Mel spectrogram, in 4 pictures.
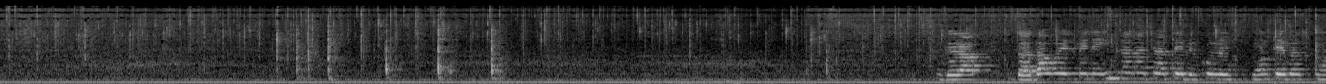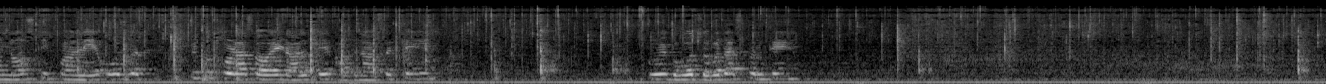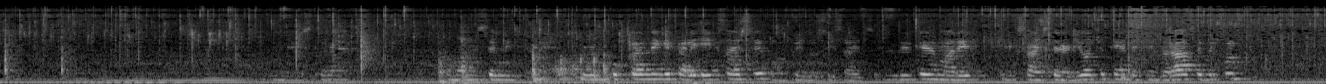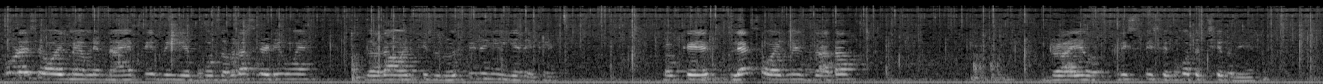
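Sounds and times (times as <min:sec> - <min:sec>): patties sizzling in a frying pan: 0:00.0 - 0:53.0
oil crackling and popping: 0:20.6 - 0:30.8, 0:36.4 - 0:53.0.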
